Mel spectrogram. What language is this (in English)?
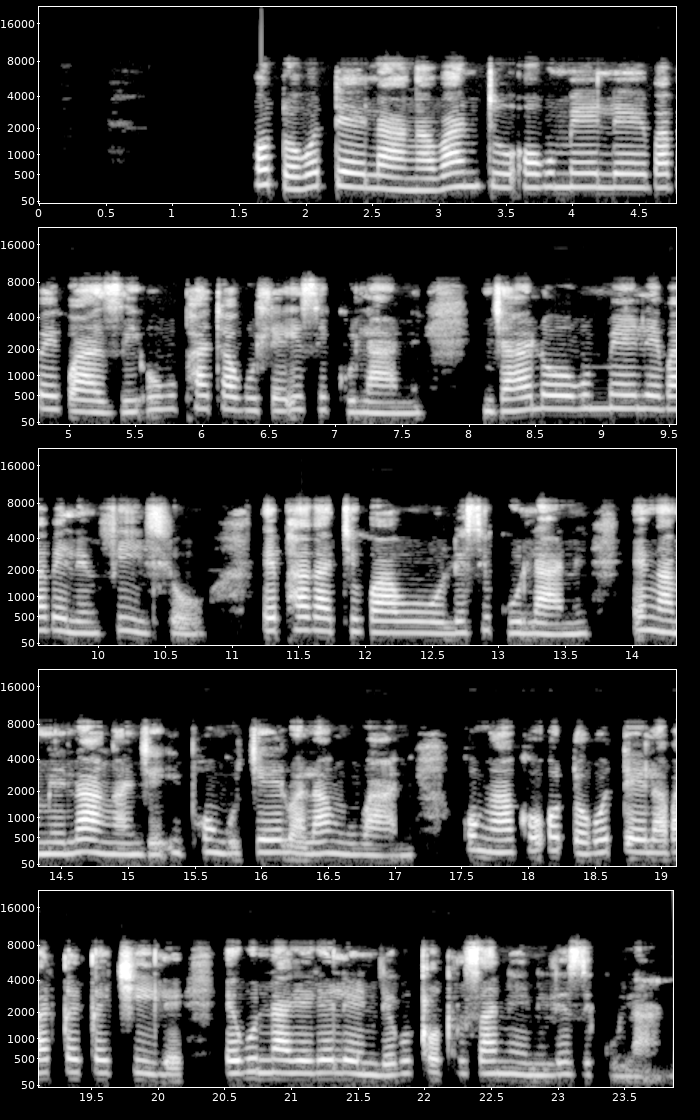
North Ndebele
